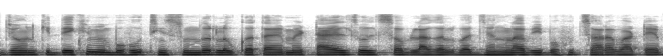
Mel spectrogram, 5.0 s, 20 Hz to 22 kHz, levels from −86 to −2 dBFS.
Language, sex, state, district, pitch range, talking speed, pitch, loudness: Bhojpuri, male, Bihar, Muzaffarpur, 125-135 Hz, 240 wpm, 130 Hz, -14 LUFS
